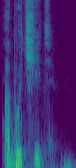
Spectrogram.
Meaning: to teach, to instruct (often not in an academic setting)
- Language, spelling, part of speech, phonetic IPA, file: Russian, обучить, verb, [ɐbʊˈt͡ɕitʲ], Ru-обучить.ogg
